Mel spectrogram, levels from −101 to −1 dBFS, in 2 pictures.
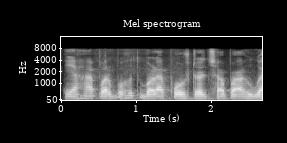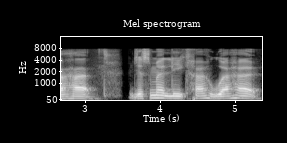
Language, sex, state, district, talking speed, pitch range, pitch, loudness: Hindi, male, Jharkhand, Palamu, 135 wpm, 120-130 Hz, 125 Hz, -16 LUFS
